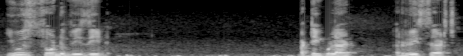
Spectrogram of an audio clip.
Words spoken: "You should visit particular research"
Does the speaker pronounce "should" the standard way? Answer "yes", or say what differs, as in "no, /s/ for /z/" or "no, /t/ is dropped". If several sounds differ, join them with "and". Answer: no, /s/ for /ʃ/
